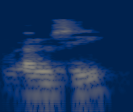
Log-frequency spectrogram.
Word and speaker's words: Rosa: He introduced us to Ray and his wife Rosa, pronounc Rosie, and their son Ted.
